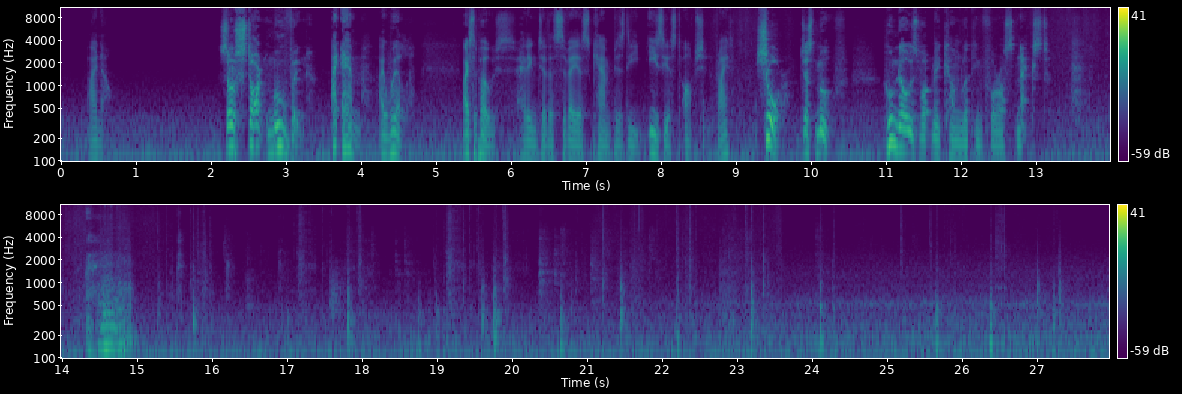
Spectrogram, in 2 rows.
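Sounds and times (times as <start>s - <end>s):
low steady hum: 0.0s - 27.9s
speech: 0.4s - 0.8s, 2.1s - 4.7s, 5.4s - 13.3s, 14.3s - 15.0s
door creaking shut: 12.8s - 23.4s.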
